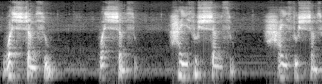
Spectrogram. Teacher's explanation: La voyelle de liaison disparaît, le lam disparaît.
